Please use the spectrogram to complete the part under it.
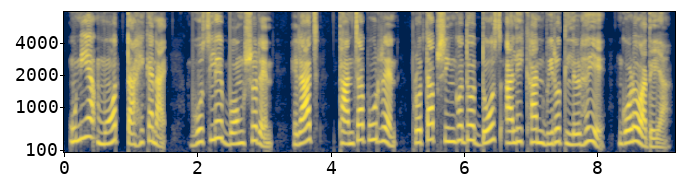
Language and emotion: Santali, neutral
